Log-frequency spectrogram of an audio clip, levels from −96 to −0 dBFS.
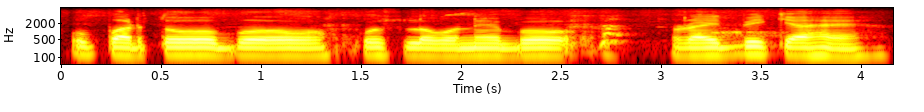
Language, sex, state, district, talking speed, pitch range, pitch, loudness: Hindi, male, Tripura, Dhalai, 145 wpm, 115-120 Hz, 115 Hz, -16 LUFS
